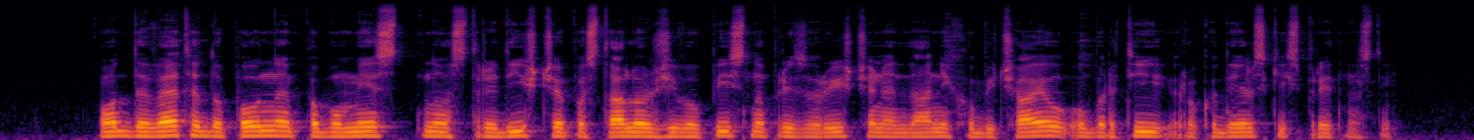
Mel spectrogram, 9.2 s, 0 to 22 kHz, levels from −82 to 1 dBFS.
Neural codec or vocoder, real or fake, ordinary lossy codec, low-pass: none; real; none; 19.8 kHz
